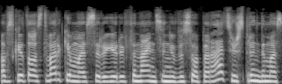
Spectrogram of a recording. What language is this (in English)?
Lithuanian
